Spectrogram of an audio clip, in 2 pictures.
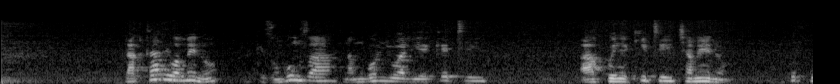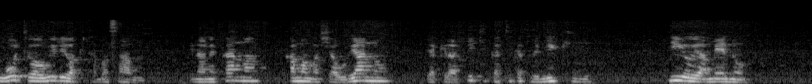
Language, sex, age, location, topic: Swahili, male, 25-35, Kisumu, health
